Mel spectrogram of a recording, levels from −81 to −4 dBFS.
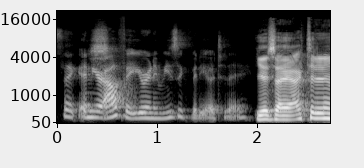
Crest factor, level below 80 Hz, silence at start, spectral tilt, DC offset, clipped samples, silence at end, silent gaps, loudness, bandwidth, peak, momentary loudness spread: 16 dB; -70 dBFS; 0.05 s; -3.5 dB/octave; under 0.1%; under 0.1%; 0 s; none; -16 LUFS; 17.5 kHz; -2 dBFS; 20 LU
